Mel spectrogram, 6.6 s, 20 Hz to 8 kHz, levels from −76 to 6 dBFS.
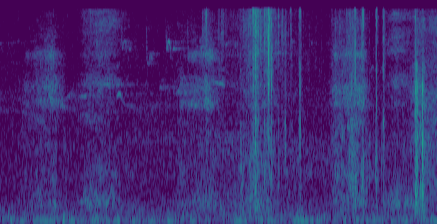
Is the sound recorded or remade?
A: recorded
